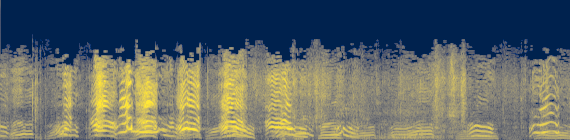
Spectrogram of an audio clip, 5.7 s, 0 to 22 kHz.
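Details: Newborn Great Pyredane puppies, a Great Dane and guardian-dog cross, from a spring 2016 litter: a chorus of high, arching squeals and whines, several pups overlapping in rapid bursts, with brief human speech nearby.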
